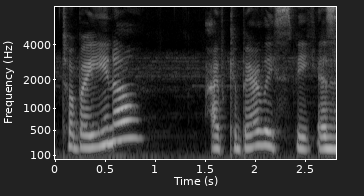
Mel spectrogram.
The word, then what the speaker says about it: torbellino: I took Italian so I always want to pronounce this sweater torbellino and uh it's not that because it's got the Double L which I know does not make an English l sound um so I don't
